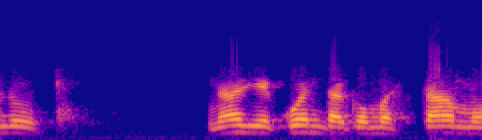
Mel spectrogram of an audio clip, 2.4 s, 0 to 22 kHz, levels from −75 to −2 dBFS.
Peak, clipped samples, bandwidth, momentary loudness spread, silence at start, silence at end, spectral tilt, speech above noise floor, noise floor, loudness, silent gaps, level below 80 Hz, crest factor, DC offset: -6 dBFS; under 0.1%; 19.5 kHz; 12 LU; 0 s; 0 s; -6.5 dB/octave; 45 dB; -65 dBFS; -21 LUFS; none; -72 dBFS; 16 dB; under 0.1%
